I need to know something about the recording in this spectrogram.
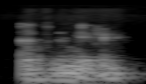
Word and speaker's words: Van Meter: Is it Van Meter? Is that how you pronounce it? That's correct. Van Meter.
